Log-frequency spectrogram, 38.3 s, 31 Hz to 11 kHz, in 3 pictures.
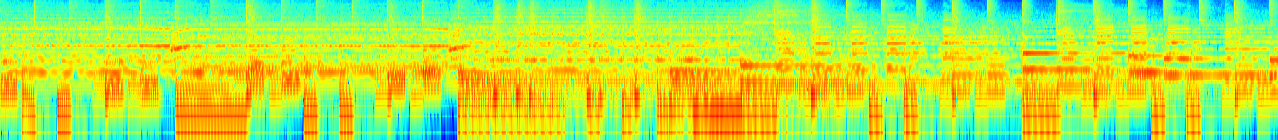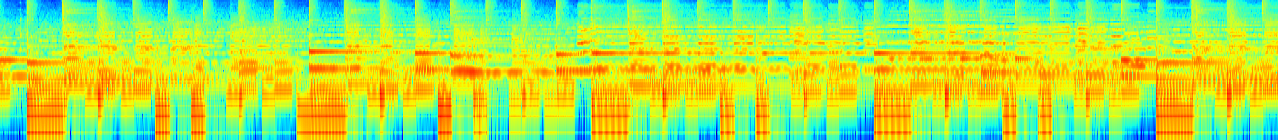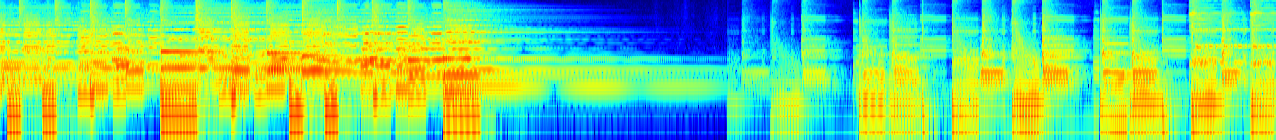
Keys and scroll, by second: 5.7 ctrl+i, 12.0 ctrl+j, 27.5 ctrl+i.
